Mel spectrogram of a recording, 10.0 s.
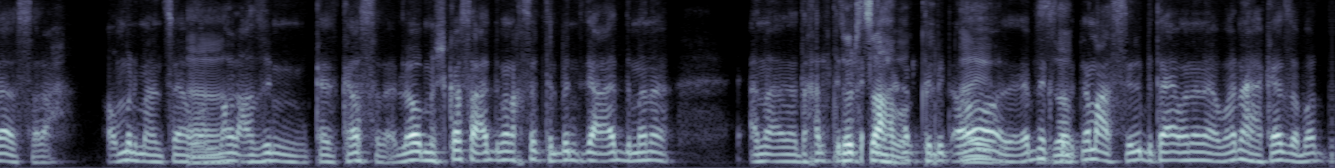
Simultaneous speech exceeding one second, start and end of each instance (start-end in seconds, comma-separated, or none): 6.2-8.3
